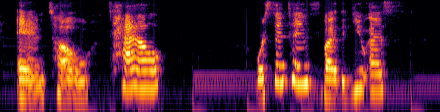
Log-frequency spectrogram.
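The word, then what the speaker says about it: Tou Thao: this week and so I did confirm the pronunciation is J Alexander King and Tao Tao they were convicted on federal charges and so former Minneapolis police officers J Alexander King and toe Tao were sentenced by the U.S District Court Judge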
